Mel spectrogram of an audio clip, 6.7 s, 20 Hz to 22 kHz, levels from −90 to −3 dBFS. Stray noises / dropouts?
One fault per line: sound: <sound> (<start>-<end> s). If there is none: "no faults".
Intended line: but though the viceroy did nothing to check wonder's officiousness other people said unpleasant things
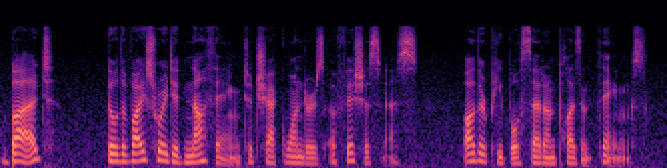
no faults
